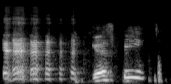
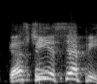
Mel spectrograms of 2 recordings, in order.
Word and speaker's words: Giuseppe: Pronounce that, Snapper. Man, I still have to lean way forward. Gusby? Giuseppe.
